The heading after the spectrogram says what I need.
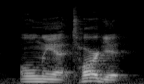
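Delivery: ordinary delivery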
